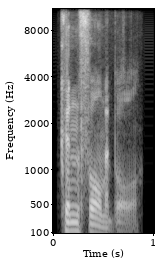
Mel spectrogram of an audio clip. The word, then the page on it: conformable: British English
